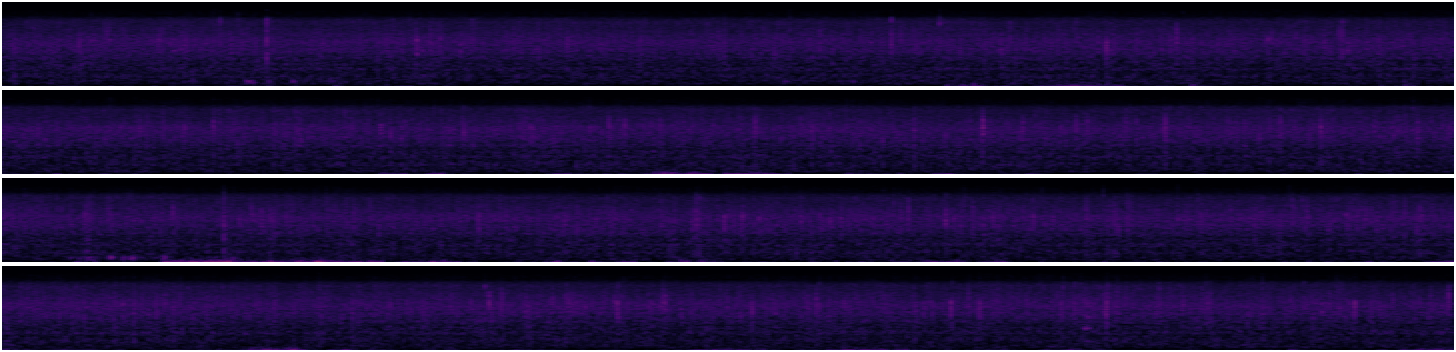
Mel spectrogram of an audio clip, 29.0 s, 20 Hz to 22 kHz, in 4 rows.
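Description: Steak strips, bell peppers and onions sizzling on a 22-inch Blackstone flat-top griddle: a steady, fine crackling hiss.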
